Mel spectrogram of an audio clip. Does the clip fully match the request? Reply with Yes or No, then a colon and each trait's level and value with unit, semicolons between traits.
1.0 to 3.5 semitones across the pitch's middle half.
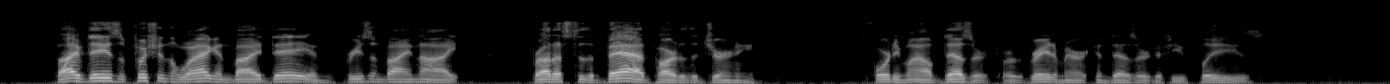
No: average, 4.3 semitones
